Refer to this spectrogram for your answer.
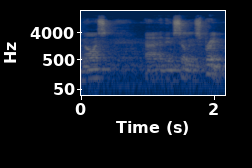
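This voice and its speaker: There is noticeable background noise behind a man talking. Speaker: real estate auctioneer and director. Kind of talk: interview answer.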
